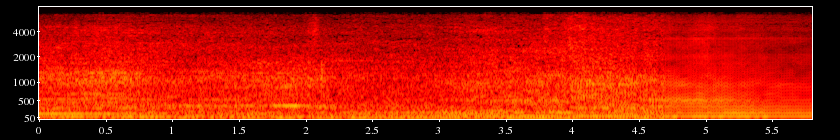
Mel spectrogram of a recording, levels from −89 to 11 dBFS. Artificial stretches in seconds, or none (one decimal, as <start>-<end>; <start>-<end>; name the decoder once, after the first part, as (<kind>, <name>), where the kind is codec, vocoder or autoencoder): 4.7-5.8 (vocoder, Vocos)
